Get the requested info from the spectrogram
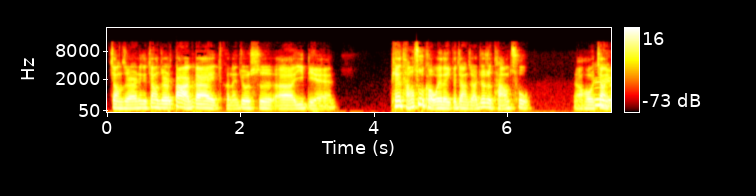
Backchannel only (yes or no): yes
